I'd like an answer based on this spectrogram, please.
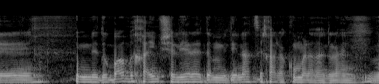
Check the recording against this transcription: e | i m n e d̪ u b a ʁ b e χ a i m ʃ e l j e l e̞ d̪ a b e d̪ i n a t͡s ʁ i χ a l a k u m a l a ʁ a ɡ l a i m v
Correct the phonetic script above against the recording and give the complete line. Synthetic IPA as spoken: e | i m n e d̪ u b a ʁ b e χ a i m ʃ e l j e l e̞ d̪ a m e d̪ i n a t͡s ʁ i χ a l a k u m a l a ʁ a ɡ l a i m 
